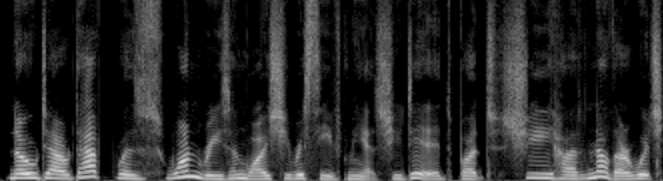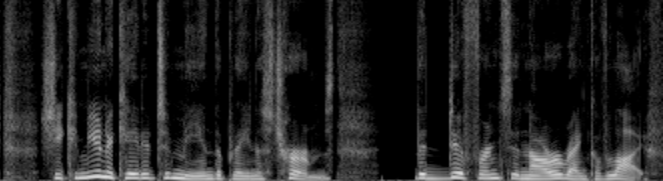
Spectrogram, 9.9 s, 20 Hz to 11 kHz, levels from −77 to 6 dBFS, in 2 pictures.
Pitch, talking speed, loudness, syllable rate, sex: 215 Hz, 195 wpm, -20 LUFS, 5.3 syllables/s, female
